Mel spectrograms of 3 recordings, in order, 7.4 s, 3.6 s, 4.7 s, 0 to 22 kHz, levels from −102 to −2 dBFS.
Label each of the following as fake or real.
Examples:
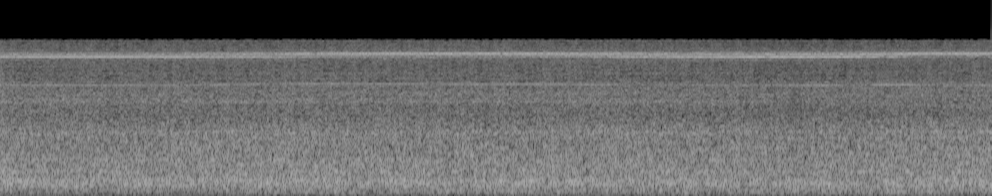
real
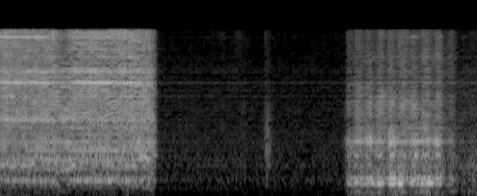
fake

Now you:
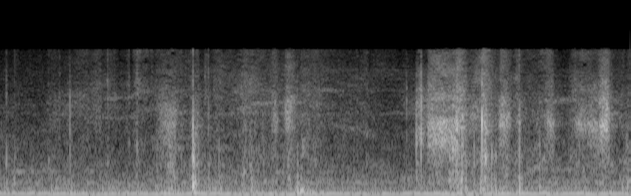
fake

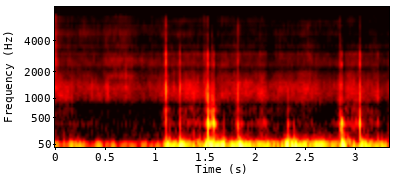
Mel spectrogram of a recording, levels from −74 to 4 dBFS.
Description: fake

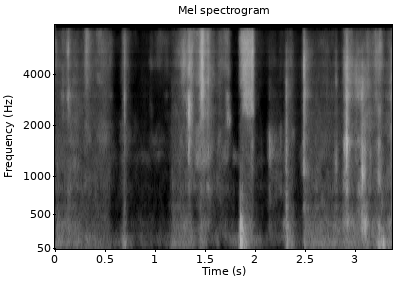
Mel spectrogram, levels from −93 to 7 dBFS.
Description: fake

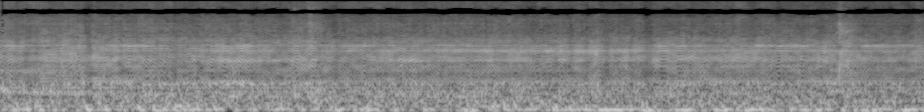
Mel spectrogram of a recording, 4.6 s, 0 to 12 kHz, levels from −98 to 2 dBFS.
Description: fake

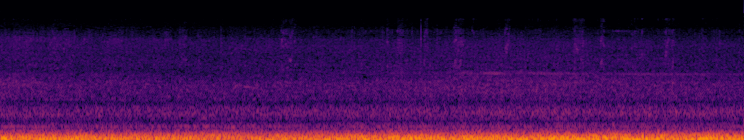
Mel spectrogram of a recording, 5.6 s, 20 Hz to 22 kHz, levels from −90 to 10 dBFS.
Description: fake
